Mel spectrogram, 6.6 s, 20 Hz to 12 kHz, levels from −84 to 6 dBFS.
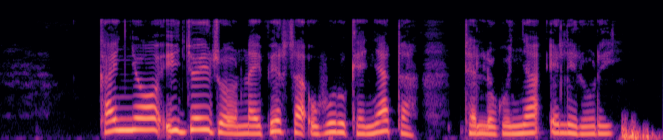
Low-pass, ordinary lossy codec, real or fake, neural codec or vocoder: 7.2 kHz; none; real; none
